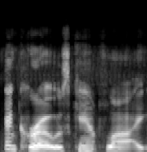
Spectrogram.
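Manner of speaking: usual speaking voice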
